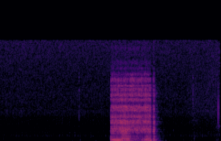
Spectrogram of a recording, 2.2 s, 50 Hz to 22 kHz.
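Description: Sony XDR-S61D DAB/FM radio muted while its FM tuning dial steps between frequencies, near silence, then about a second in a half-second snatch of broadcast sound from its speaker. The muting while tuning leaves a delay between each search.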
